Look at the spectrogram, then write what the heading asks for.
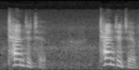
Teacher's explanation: now pay attention to where we put the emphasis it's on the first syllable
